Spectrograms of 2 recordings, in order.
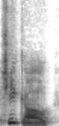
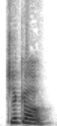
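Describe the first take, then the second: First: The first vowel is long, like cheek. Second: The first syllable sounds like chick. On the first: The speaker calls it wrong. "I was pronouncing it wrong" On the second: The speaker calls it right. "He was the one chasing the chicks"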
